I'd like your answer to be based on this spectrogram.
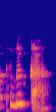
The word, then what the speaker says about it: peluca: Oh, is it peluca? Am I saying it right? Yeah, it's a peluca.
